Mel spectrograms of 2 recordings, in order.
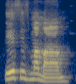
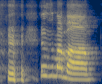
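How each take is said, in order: First: Said in the usual way. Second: Laughing. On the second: Real, not acted. Repeats it laughing.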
